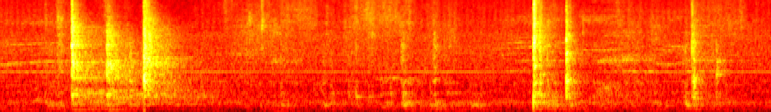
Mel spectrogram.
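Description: A washing machine agitator top is worked loose and pulled off, giving a few sharp plastic knocks and clacks near the start and again later, with softer rattles and scrapes between, close and fairly loud.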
